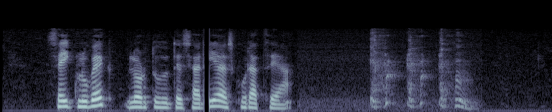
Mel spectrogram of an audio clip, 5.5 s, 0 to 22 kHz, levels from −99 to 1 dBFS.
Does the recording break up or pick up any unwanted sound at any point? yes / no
yes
